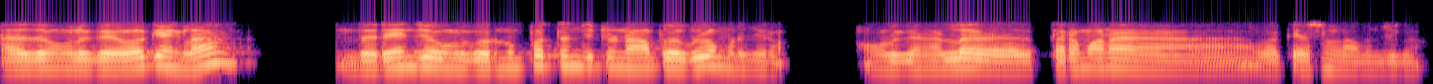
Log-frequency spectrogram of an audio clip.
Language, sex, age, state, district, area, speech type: Tamil, male, 30-45, Tamil Nadu, Tiruppur, urban, conversation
